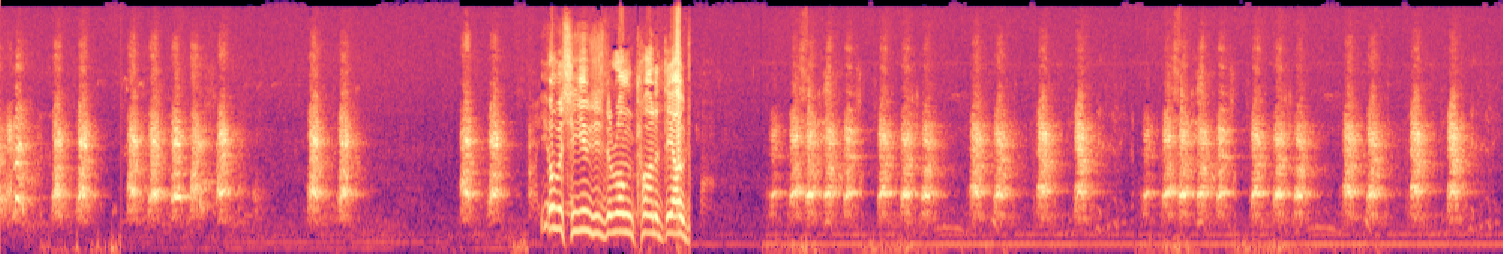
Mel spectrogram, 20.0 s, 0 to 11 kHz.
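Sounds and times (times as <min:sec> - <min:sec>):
dog barking: 0:00.0 - 0:05.0, 0:06.1 - 0:07.2, 0:10.2 - 0:19.9
low hum: 0:00.0 - 0:20.0.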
